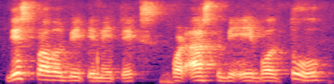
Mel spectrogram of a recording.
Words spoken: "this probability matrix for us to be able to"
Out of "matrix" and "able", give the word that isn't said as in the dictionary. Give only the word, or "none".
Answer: matrix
